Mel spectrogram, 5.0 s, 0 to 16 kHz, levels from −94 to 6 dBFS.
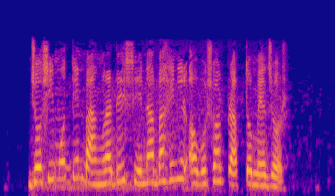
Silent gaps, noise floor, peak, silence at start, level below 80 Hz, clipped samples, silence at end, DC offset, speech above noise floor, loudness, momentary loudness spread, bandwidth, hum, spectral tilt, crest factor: none; -62 dBFS; -2 dBFS; 0.4 s; -62 dBFS; under 0.1%; 0.75 s; under 0.1%; 47 dB; -16 LUFS; 5 LU; 7.6 kHz; none; -4.5 dB/octave; 14 dB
